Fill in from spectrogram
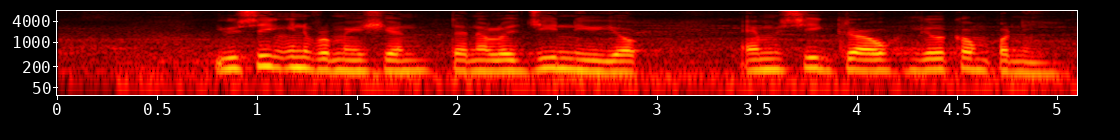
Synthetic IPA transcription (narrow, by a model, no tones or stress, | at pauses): jusɪŋinfɔrmeʃiɔnt̪ɛk̚nɔlod͡ʒinjujɔk̚ | ʔɛmsiɡɾawhilkɔmpani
